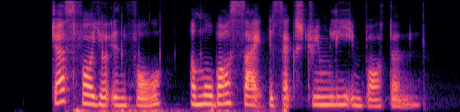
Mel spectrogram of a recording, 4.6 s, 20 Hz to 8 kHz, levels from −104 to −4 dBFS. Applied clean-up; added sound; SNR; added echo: neural mask model DeepFilterNet 3.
